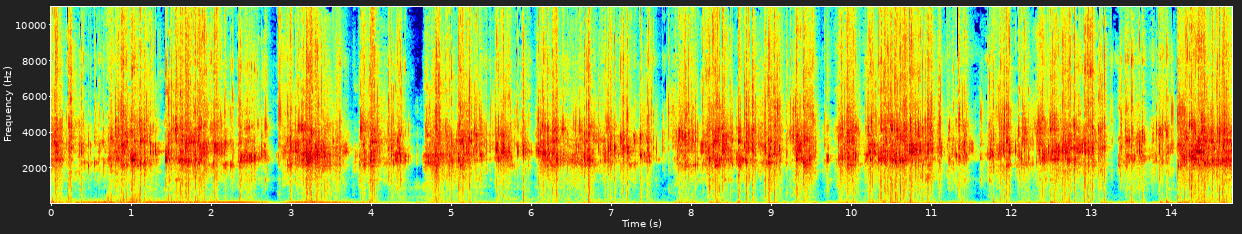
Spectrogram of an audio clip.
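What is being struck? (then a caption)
Cowrie shell bracelet. A cowrie shell bracelet is held above the mic and rattled between the fingers, with the nails clicking on the shells. The result is a dense, bright, continuous rattle of small clicks centred around 2.5 kHz, with almost no low end and brief dips between bursts.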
